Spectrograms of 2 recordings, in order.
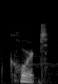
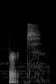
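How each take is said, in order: First: The vowel sounds like the one in 'court'. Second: The vowel sounds like the one in 'hurt'. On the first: "like a basketball court" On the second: "Kurt is not it"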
